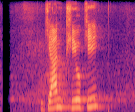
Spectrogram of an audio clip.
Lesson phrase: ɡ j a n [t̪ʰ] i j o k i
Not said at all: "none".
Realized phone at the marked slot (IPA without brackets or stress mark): t̪ʰ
